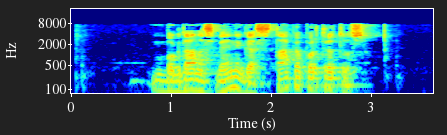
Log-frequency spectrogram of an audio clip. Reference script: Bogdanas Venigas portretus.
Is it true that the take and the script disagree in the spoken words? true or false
true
